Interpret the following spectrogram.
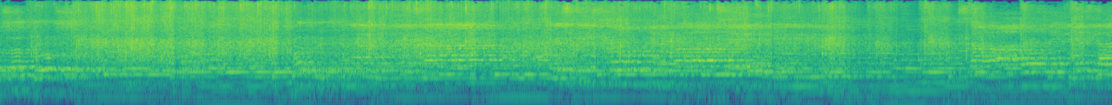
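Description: Church choir and congregation singing a hymn with instrumental accompaniment, with hand clapping through much of it.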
